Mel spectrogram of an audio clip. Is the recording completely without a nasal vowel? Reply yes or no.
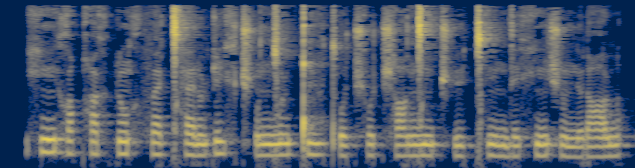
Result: no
